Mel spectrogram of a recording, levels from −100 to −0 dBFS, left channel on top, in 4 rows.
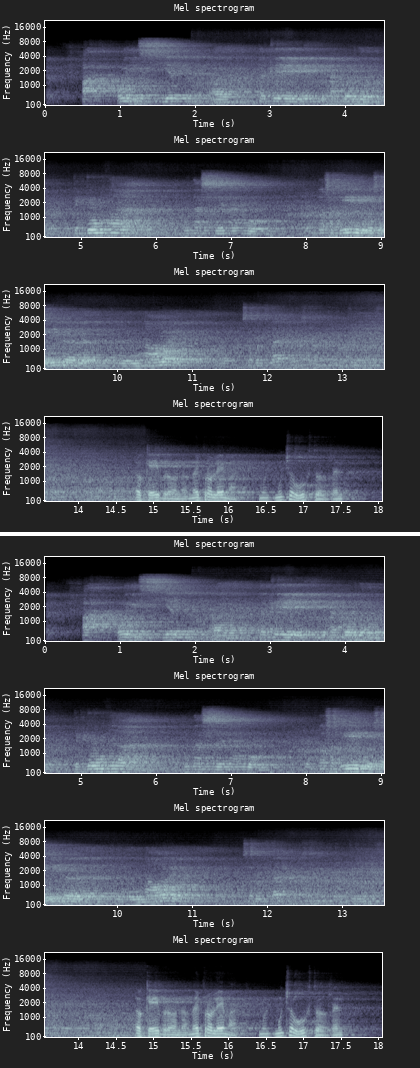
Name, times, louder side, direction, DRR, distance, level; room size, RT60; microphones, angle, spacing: voice 1, 0.3-4.6 4.9-6.0 6.2-7.6 8.0-14.3, equal, 50° left, -9 dB, 4.3 m, -33 dB
sound 1, 1.9-14.9, equal, 30° left, 3.1 m, -41 dB
voice 2, 14.8-16.2 16.4-17.5, right 2 dB, 25° right, 6 dB, 0.5 m, -27 dB
27.5 x 19.5 x 5.5 m, 2.6 s
head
